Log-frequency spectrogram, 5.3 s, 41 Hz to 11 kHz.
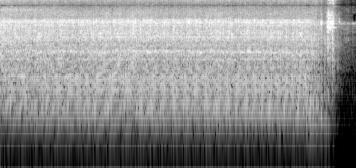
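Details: Ryobi C4618 chainsaw, warmed up, after setting low and high jets and idle from scratch: clean steady high scream without bogging or four-stroking, then clean shutoff; normal high-speed run, high jet set right.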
